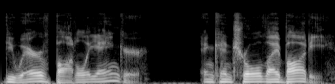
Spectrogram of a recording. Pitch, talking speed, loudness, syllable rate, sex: 115 Hz, 145 wpm, -16 LUFS, 5.4 syllables/s, male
